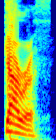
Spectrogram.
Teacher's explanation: So, it ends in that voiceless TH sound /θ/. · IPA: /ˈɡærəθ/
